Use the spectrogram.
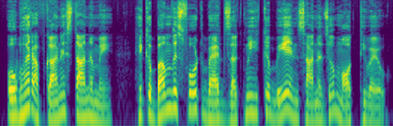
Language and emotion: Sindhi, neutral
